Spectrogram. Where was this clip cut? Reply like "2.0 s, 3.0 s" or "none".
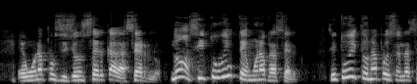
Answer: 1.7 s, 2.7 s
